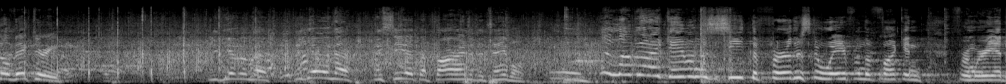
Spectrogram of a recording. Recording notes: Live from the Atlantic Podcast Summit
